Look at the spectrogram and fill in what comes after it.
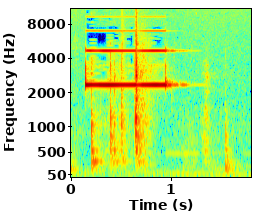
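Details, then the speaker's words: Steady high electronic alert tone with short clicks from a real Philips OnSite AED switched into training mode by swapping in a training cartridge, during a trainer demonstration. "let me show you how you can also turn a real AED into training mode as well then you can also take the real ADT and turning it into training mode all you need to do is pop the real cartridge out"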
